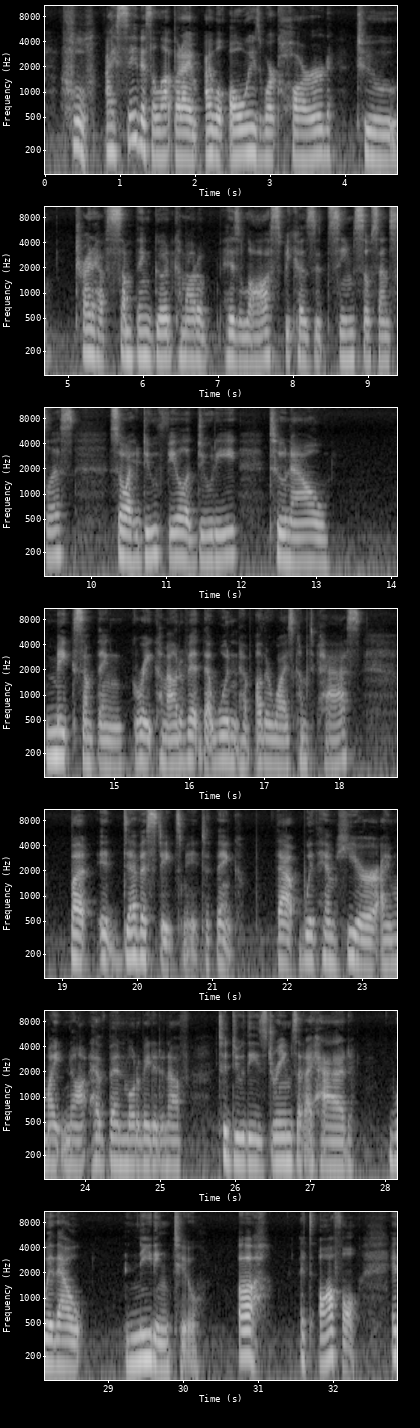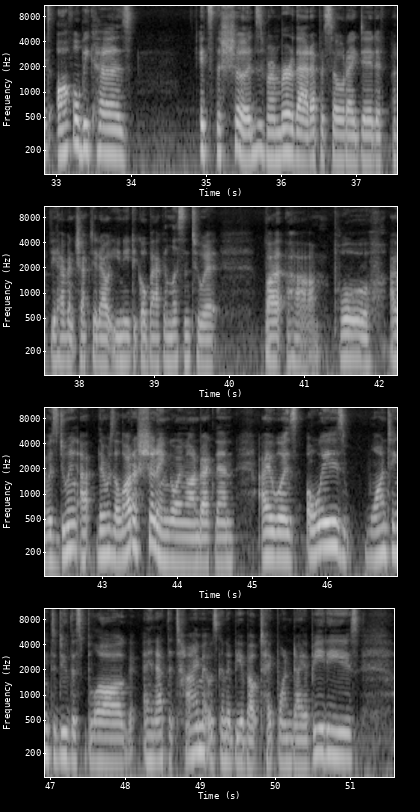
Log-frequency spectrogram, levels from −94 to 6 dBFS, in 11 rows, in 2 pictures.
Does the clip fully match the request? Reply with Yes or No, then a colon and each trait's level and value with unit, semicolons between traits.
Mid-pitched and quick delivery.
No: medium, 160 Hz; average, 165 wpm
